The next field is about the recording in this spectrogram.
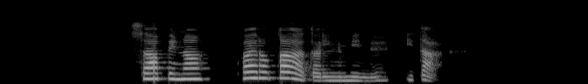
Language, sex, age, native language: Icelandic, female, 40-49, Finnish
